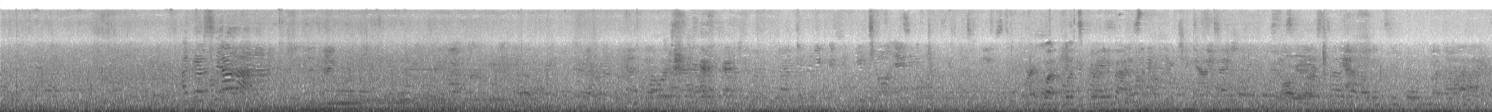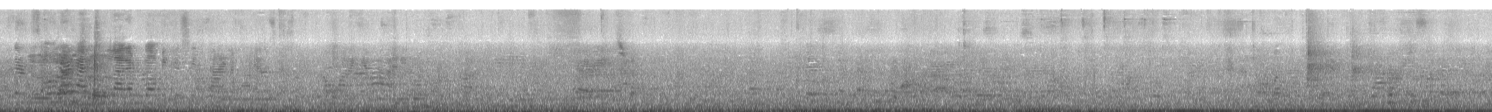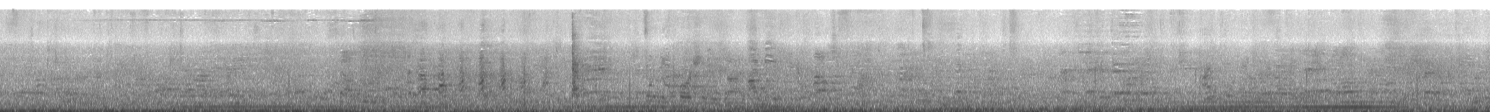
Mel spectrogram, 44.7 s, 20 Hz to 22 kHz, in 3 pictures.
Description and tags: LA Hollywood 3 03.12.2006 snip1
Recorded in Los Angeles on Hollywood Boulevard Dez. 2006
